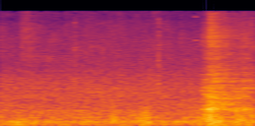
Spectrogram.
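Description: Long-handled garden tool scraping and raking over loose soil, faint, with a brief louder scrape near the end.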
